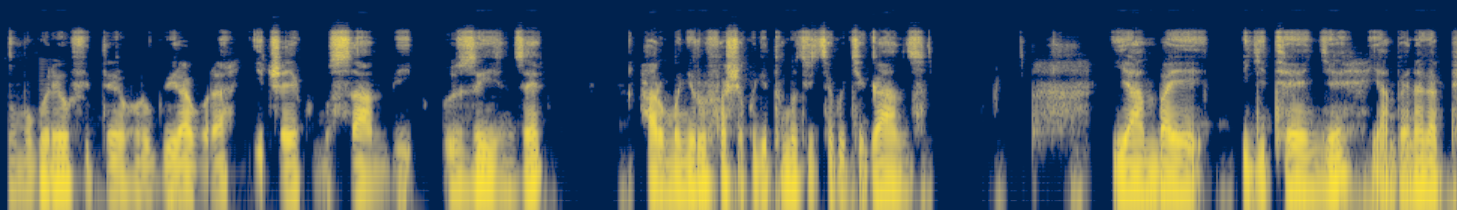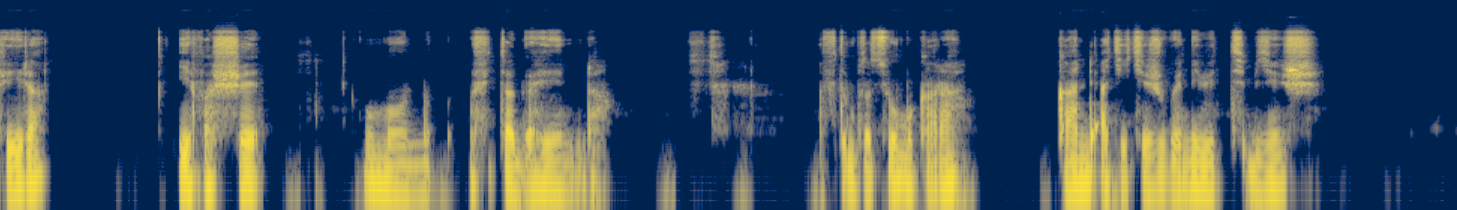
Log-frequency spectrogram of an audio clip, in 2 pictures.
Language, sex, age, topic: Kinyarwanda, male, 18-24, health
